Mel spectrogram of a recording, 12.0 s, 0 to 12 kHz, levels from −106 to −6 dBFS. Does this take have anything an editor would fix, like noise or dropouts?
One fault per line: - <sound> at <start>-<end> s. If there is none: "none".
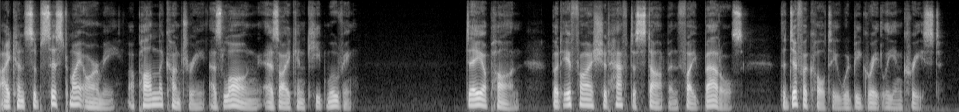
none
